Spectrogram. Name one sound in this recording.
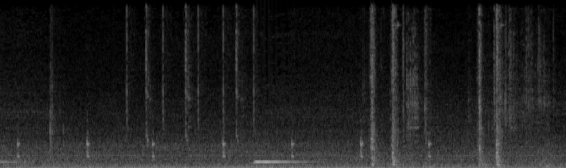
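Buttons click on a ticket machine.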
